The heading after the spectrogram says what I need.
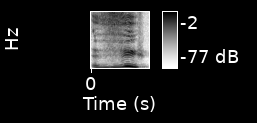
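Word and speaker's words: vues: For instance, these are pronounced vu. Vu, it means seen or views, with a silent E and a silent S.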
